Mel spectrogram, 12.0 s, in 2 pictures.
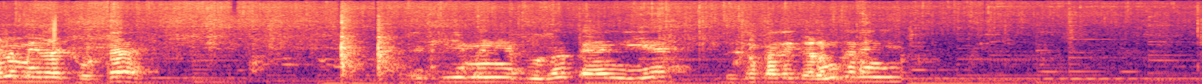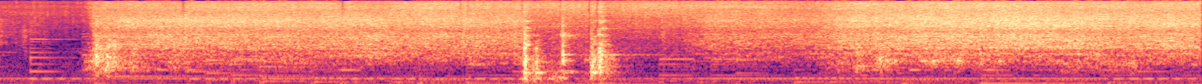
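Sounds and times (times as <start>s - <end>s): tomatoes sizzling in oil: 0.0s - 12.0s
sharp knocks against pan: 1.7s - 2.1s, 8.6s - 9.2s.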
